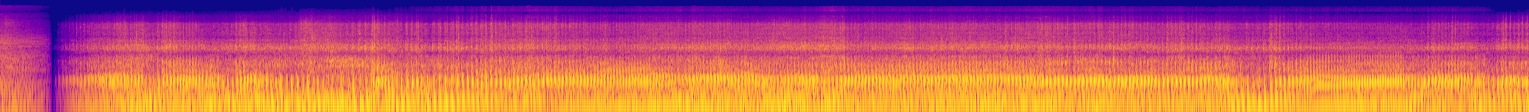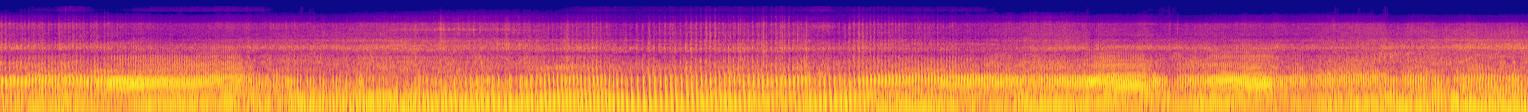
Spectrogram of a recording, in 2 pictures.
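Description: KTM four-stroke single-cylinder dirt bike engine heard close from an onboard camera, running hard with the revs repeatedly climbing and dropping as the rider accelerates and shifts along the track. It starts about half a second in, right after music cuts off.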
